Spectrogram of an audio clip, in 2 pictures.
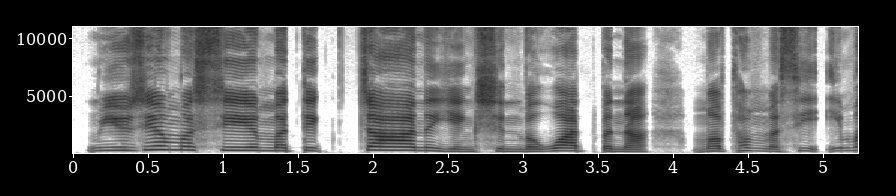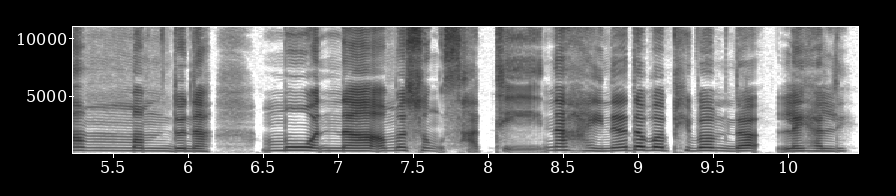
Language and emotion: Manipuri, disgusted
